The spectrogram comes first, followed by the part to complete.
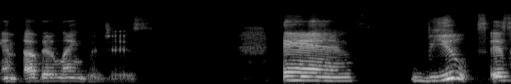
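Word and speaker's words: Beauté: in other languages and Buttes is how you really pronounce it which is French and I just love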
